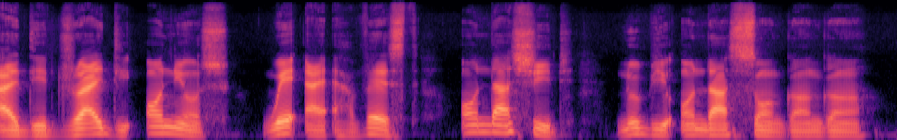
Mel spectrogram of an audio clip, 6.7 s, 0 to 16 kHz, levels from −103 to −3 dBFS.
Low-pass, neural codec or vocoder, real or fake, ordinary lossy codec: 14.4 kHz; none; real; none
